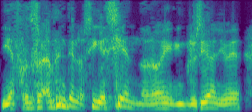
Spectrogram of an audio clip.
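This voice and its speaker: His pitch sits fairly high. This man's pitch variation is ordinary. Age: 60s. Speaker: amateur radio operator. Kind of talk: presentation. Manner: halting.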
